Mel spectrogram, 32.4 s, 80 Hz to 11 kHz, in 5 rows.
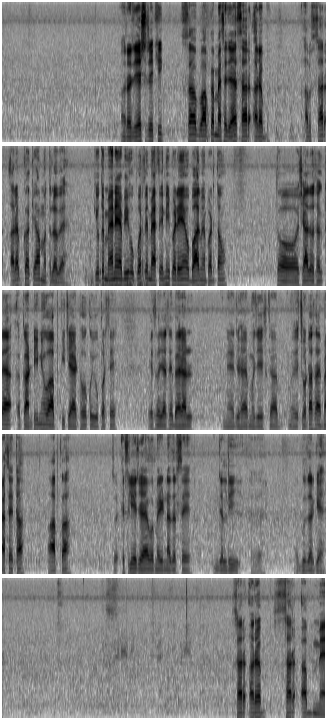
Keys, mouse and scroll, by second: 1.5 alt+click, 2.7 r, 3.3-5.3 drag, 5.3 space, 5.9 space, 7.0 ctrl+click, 8.8 b, 10.2-13.3 drag, 13.5 space, 13.7 click, 14.6 space, 14.8 click, 15.1 space, 16.3-19.5 drag, 19.5 click, 19.7 w, 20.4 shift+click, 21.7 click, 22.7-25.3 drag, 25.3 space, 25.6 click, 26.6 space, 26.9 click, 27.1 space, 29.3 b, 29.5 space, 29.7 click, 30.1 space.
